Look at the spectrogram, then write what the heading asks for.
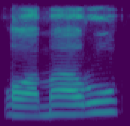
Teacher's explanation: ये जो रॉ है इसको भी मोटा करके अदा करना है, पूर करके अदा करना है, इसको कामारू नहीं कहना, क़मरु, ठीक है।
